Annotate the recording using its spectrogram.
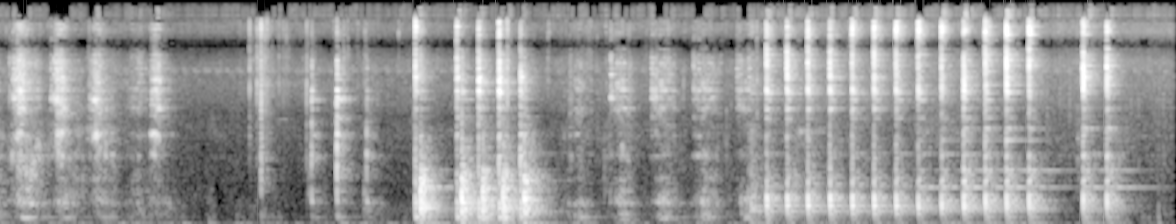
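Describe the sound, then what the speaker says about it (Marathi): A thick vadi mixture is stirred in a pan over a village-style wood-fired chulha, giving repeated rasping scrapes of the spoon against the pan. The scraping turns loud and steady, falling into a regular rhythm in the second half, with no talk. "आपल्याला थोडा वेळ असंच मिक्स करून घ्यायचं"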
